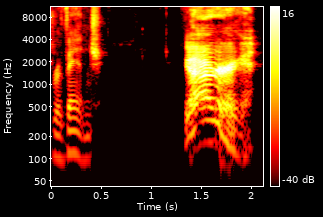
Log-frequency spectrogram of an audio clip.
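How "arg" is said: loud high pirate roar; pirate yell. A narrator's reading. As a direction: roar arg from behind. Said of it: "Blackbeard yelled".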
